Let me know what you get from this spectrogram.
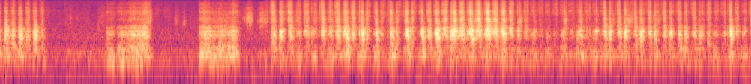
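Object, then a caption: Black-coated scratch art paper card scratched with a wooden stylus. A wooden stylus scratches and rubs larger areas of the coating on a flat black-coated scratch art card. Short bursts of dry rasping, separated by brief silences, give way after about five seconds to a steady run of quick, repeated scratching strokes with a bright, papery texture that continues to the end.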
